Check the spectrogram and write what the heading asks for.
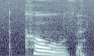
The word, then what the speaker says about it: Cobh: rends en train à cause qui s'écrit Cobh le lendemain c'est tout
